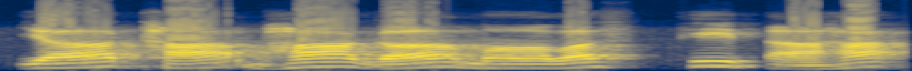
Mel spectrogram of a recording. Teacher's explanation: বিসর্গের জন্য হ উচ্চারণ করতে হবে।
